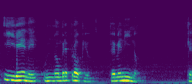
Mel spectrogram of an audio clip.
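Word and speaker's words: εἰρήνη: con té e irene y hoy hoy la pronunciamos como simplemente irene un nombre propio femenino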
